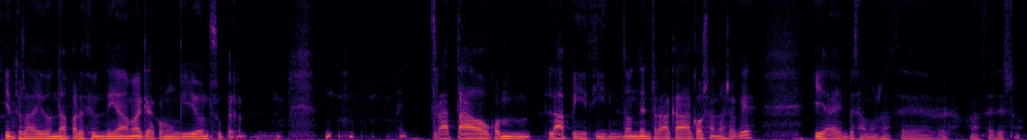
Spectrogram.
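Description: A middle-aged man with a Castilian Spanish accent. His voice is warm, dark and medium in pitch, with little melodic movement. He recounts things conversationally in a studio interview. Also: little pitch movement, normal speed. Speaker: radio drama director, interview guest. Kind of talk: conversational storytelling. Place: radio studio.

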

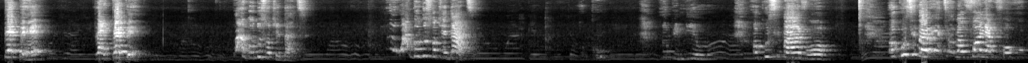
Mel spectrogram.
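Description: A woman playing a young girl with a Nigerian Pidgin accent, loudly denying blame. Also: fairly high pitch, steady tone, unhurried, pauses often, far from the mic, natural voice. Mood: protesting. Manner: shouting, dramatic denial. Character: young girl accused, loud and protesting. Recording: echoey room, voice off-mic, music behind.

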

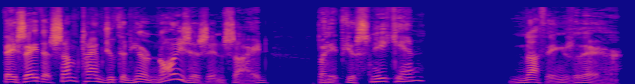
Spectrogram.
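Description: Guy doing a mean taunting kid in a storybook, super animated. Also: on the low side, unhurried, gravelly, no room sound, clean studio sound, full character voice. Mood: ominous. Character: taunting, spiteful young boy.

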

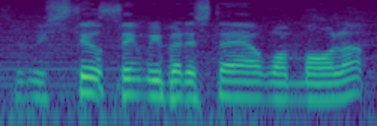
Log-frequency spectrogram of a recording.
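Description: A man's voice: a little high, flat delivery, fast, noisy background. A man working as a race engineer, giving terse, matter-of-fact instructions over team radio and repeating key phrases. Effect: team radio transmission.

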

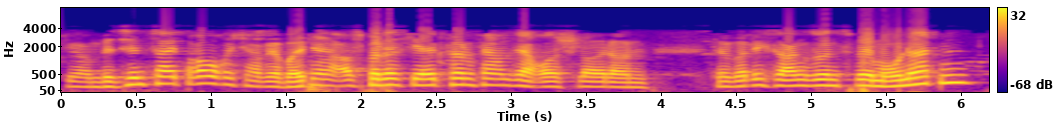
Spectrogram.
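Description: A man's voice: fairly high pitch, animated, fast. A man in a casual phone conversation, giving short, naive-sounding replies. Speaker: prank caller posing as an interested customer. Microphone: phone call. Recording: tinny narrowband phone line.

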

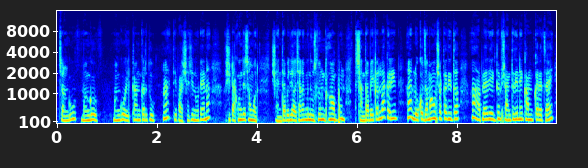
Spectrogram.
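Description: High, quick-talking scheming village crook, acted by a man. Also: warm tone, no room sound, natural voice. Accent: Varhadi Marathi. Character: scheming, bumbling village kidnapper, bossy and grumbling. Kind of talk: comedy cartoon voice acting.

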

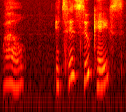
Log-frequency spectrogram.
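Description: A woman's voice: sits high, expressive, drawn-out words, warm tone, breathy edge, pitched above the performer's own voice, exaggerated voice. A woman voicing a kind, fair-minded small animal in a storybook, speaking with worried, pleading concern. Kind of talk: storybook read-aloud character voice.

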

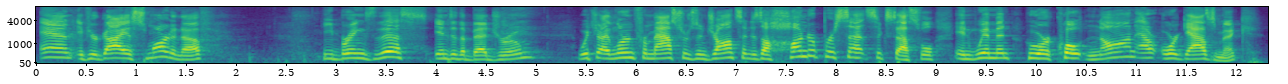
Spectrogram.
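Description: A man's voice: high-pitched, measured pace. A middle-aged man giving a frank, informal live lecture in a jokey, conversational way, speaking into a handheld microphone. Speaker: conference speaker on sexual health. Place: indoor conference room with seated audience.

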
